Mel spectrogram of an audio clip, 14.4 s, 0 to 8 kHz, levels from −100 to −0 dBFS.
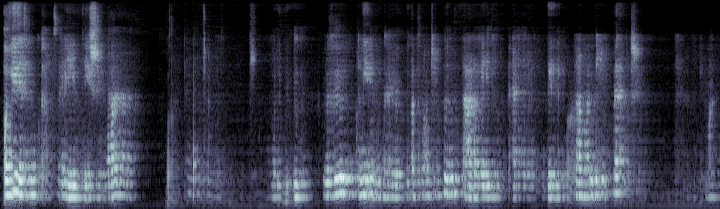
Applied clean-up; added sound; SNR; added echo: neural mask model DeepFilterNet 3.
